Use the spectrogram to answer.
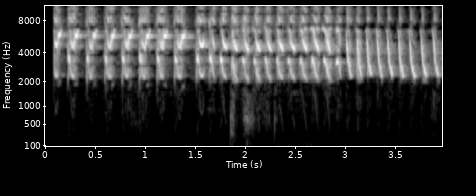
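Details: Unique, actively singing songbird: fast runs of high, sharp chirps, about three per second, shifting into a denser, lower series of notes midway and ending with a steady rapid pulse.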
